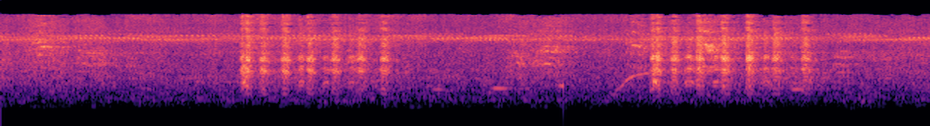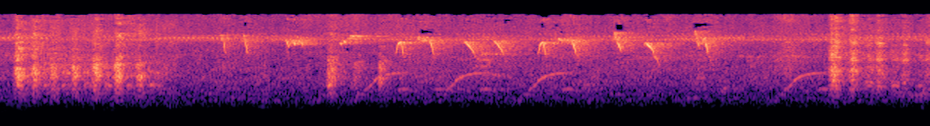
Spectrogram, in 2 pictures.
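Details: Feeding of a wild turquoise-fronted amazon chick by its mother, with three loud runs of quick, grating, rhythmic pulses. Brief rising whistles from other birds and a continuous high-pitched insect buzz are heard throughout.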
